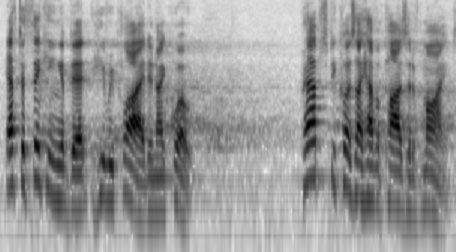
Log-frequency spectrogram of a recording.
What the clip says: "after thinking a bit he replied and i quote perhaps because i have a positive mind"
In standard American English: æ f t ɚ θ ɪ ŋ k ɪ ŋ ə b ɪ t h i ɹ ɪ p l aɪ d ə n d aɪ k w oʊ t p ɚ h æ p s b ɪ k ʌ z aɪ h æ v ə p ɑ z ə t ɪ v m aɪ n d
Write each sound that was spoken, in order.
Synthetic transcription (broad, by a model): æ f t ɚ θ ɪ ŋ k ɪ ŋ ə b ɪ t h i ɹ ɪ p l aɪ d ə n aɪ k w oʊ t p ɚ h æ p s b ɪ k ʌ z aɪ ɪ v ə p ɑ z ə t ɪ v m aɪ n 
